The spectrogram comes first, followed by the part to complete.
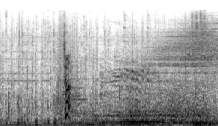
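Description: Horses' hooves clopping on hard ground, and a horse whinnies loudly about a second in. Music swells in the second half.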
